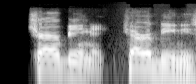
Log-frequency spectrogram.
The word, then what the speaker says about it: Cherubini: Cherubini.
